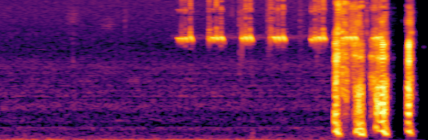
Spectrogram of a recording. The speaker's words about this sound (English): Wow. The fucking cricket.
